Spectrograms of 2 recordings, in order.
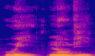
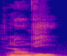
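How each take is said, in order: First: Falling, assured answer; matter-of-fact insistence; firm confirmation. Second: Restrained astonished question, rising at the end; a touch of shocked surprise; astonished cry. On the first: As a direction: confirm it without hesitation. Son confirms what astonished his mother. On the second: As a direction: ask it in mild disbelief. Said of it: "s'écria Marie Bastien". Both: A narrator's reading.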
